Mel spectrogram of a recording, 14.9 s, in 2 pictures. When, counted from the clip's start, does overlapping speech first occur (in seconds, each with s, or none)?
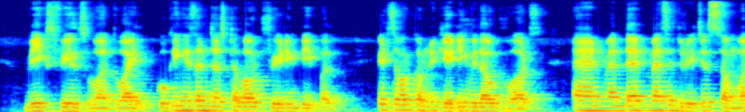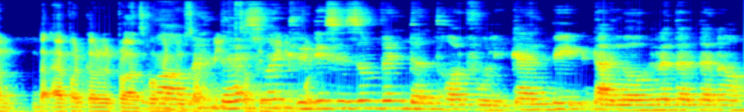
8.9 s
